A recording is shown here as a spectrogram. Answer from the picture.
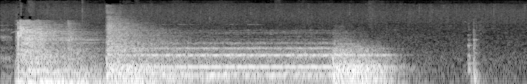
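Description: heavy rain

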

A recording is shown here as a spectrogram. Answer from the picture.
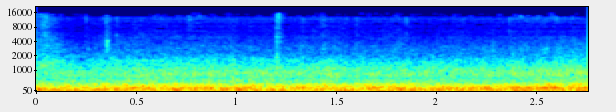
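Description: car interior road noise

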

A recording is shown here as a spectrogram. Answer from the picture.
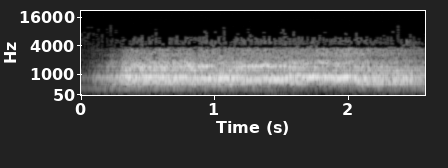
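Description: car tires skidding

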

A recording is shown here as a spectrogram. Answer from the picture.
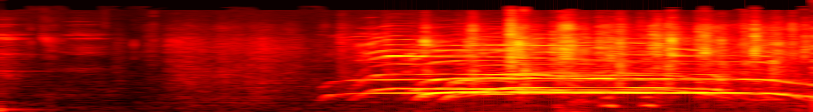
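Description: audience cheering

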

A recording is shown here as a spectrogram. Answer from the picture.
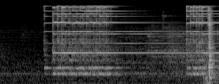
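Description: telephone ringing

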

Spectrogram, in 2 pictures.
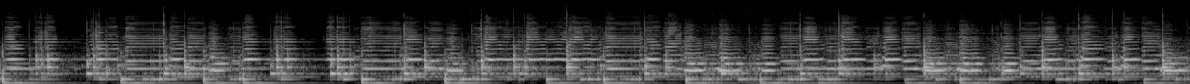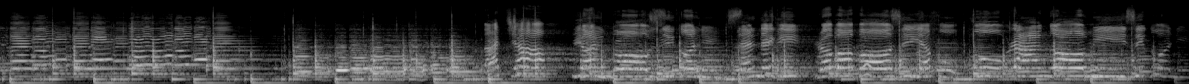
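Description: music

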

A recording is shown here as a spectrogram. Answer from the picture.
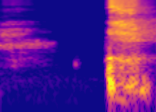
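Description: sneeze

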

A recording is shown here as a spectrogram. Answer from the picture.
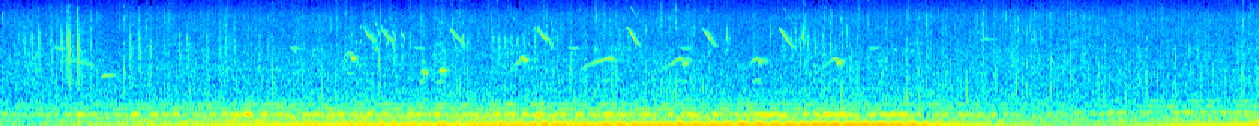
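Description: rain falling on surfaces

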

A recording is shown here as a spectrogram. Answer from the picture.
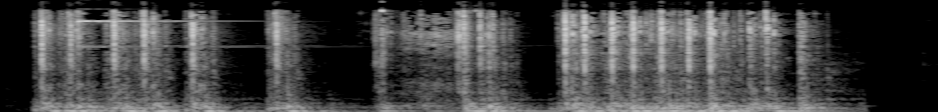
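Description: typewriter typing sound effect

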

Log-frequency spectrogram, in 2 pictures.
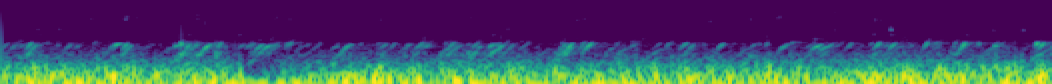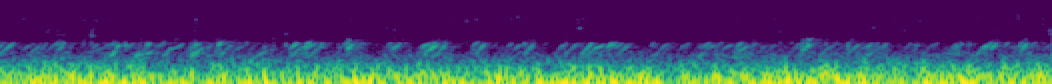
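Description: bubbling

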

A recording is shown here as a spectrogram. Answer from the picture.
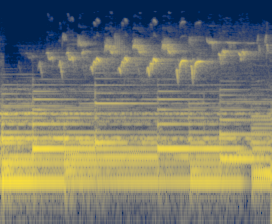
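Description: bird singing

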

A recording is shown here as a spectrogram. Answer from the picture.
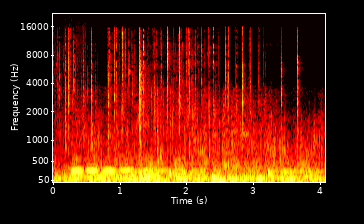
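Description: fireplace fire crackling

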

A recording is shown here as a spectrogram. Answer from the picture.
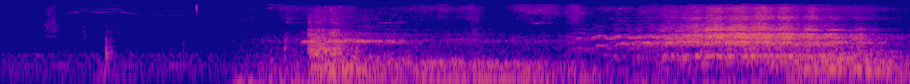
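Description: horse neighing

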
